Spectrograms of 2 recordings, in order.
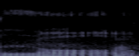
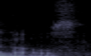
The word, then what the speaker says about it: Gnoll: Savage Lord of the Knoll. I'm sorry, the Savage Demon Lord of the Gnolls. And Knolls is a Knoll. No, it's Gnoll.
